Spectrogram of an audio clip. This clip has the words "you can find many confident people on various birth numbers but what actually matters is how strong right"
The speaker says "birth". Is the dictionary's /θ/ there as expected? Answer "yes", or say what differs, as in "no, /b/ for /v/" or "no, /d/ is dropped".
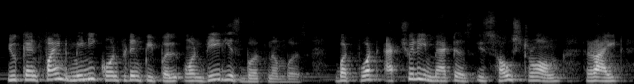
no, /t/ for /θ/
